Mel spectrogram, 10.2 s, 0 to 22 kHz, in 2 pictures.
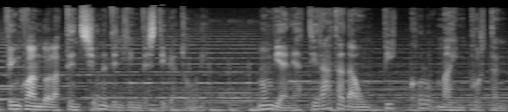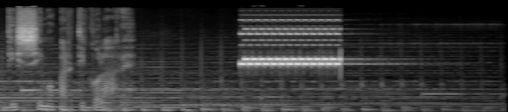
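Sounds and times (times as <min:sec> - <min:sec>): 
low pulsing musical backdrop: 0:00.0 - 0:10.1
speech: 0:00.1 - 0:06.6
mobile phone ringing with a steady electronic tone: 0:07.5 - 0:09.3.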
